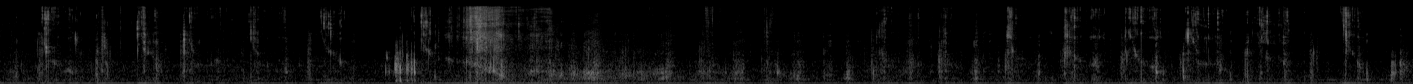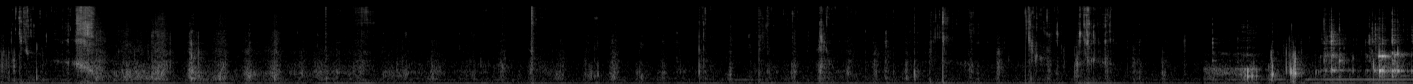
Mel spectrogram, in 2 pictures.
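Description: Close-up crunching and chewing of flaky egg tart pastry, with sharper crunches at a couple of bites. Near the end come gulps of milk from a glass.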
